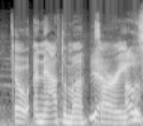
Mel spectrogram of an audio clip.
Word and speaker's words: Anathema: Amarantha? Yep. That's how you say her name? Oh, anathema.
